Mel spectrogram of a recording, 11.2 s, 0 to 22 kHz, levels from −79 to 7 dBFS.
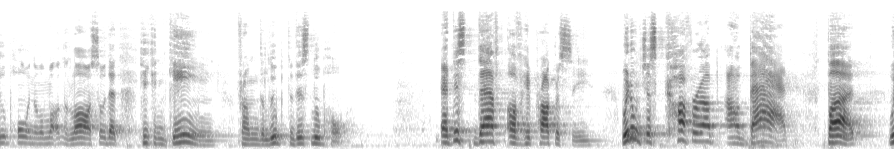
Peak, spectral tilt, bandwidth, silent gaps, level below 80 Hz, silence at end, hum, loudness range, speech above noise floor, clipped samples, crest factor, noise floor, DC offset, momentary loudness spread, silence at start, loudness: -4 dBFS; -3.5 dB/octave; 16 kHz; none; -72 dBFS; 0 s; none; 9 LU; 41 dB; under 0.1%; 20 dB; -66 dBFS; under 0.1%; 16 LU; 0 s; -24 LUFS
